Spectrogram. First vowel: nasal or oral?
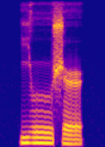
oral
